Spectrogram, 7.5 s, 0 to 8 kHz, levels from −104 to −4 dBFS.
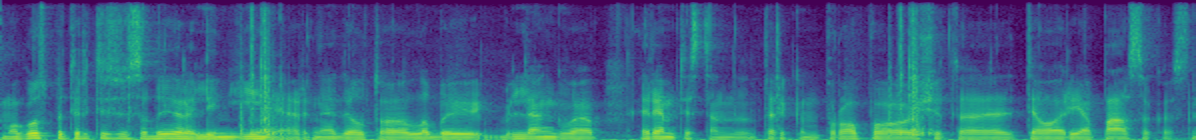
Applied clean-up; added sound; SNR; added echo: none; Telephone; 15 dB; none.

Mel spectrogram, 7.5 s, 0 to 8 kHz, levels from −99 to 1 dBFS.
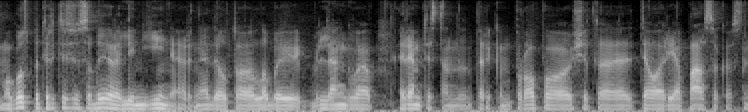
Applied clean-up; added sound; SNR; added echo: none; none; none; none.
